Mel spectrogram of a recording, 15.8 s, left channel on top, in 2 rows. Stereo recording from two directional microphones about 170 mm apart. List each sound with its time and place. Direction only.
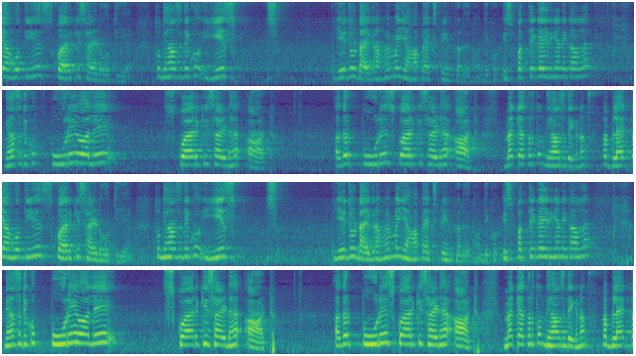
0.0 s a woman's voice: 10° right (ahead or behind)
7.9 s speech: 30° right (ahead or behind)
